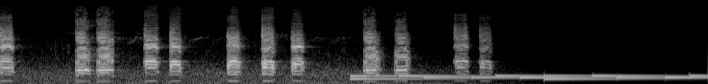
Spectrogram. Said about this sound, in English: used a recording of a French Toulouse goose for an all-new squeaky honk, which adds even more charm to the game's unique sound.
